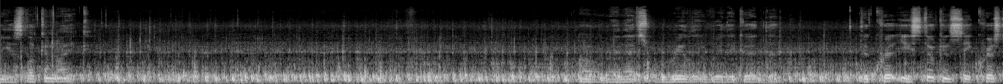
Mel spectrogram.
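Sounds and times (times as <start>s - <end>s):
water simmering on a stove: 0.0s - 10.0s.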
